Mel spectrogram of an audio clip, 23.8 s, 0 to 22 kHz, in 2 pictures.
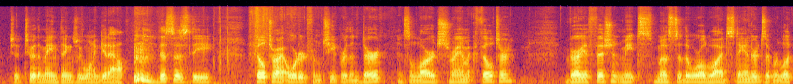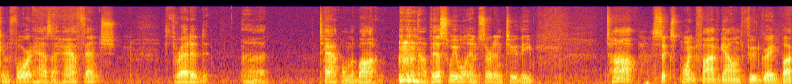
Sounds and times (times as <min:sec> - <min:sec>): Speech: 0:00.1 - 0:03.2, 0:03.8 - 0:07.8, 0:08.5 - 0:13.7, 0:14.4 - 0:16.0, 0:16.7 - 0:20.0, 0:21.0 - 0:23.7.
